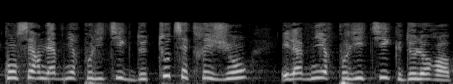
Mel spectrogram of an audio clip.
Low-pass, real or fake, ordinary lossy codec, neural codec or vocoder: 7.2 kHz; real; none; none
